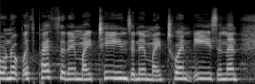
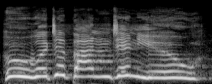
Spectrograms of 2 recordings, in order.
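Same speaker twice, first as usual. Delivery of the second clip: slow, loud, higher pleading to the cat; imitating fella; 4 semitones higher, 5 dB louder, much slower than usual. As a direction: drag it out, tender mock plea. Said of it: "he looks her right in the face and he goes".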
